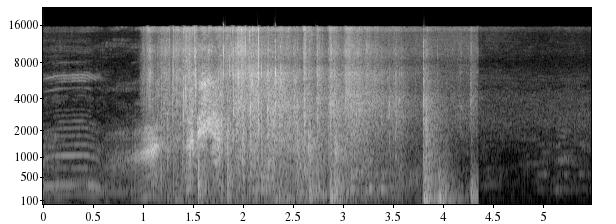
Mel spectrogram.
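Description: Cats hiss and scuffle in a sudden fight.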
